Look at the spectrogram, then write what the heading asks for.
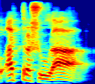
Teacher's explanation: शूराह बहुवचन है, विसर्ग का लोप हो गया है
